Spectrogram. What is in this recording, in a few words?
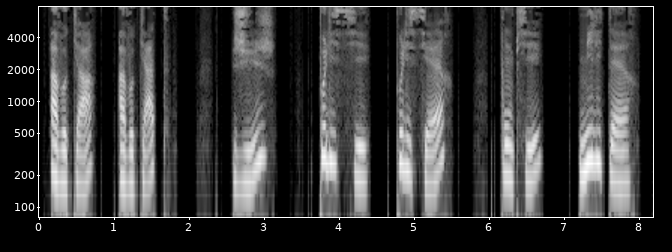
job in french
